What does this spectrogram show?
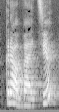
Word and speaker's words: Кравець: танець звертаю вашу увагу Кравець - це людина яка шиє одяг наголос ставимо в кінці Кравець Кравців танець за формою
